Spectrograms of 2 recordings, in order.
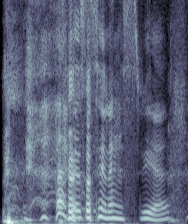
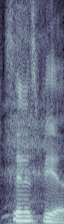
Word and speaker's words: Cinespia: How do you say it? – Cinespia. – Cinespia. That's what I thought.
